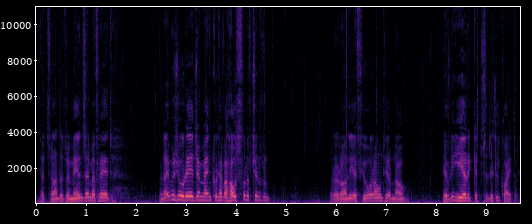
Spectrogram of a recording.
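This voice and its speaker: Actor as a genial old Kerry storyteller, higher-pitched man. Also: fairly quick, long pauses, close to an everyday voice. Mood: wistful. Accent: Kerry Irish. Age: older. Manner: folksy, animated storytelling. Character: genial old male island storyteller, grandfatherly and boastful. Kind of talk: radio drama acting.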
